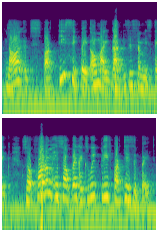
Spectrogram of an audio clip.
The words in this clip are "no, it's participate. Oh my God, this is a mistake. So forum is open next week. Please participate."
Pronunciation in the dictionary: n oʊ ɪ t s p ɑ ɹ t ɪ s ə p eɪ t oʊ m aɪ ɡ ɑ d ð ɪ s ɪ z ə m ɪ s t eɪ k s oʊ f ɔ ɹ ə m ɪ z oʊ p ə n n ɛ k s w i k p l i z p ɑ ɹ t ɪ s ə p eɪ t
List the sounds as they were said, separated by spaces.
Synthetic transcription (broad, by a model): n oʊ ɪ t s p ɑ ɹ t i s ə p eɪ t oʊ m aɪ ɡ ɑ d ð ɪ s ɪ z ə m ɪ s t eɪ k s oʊ f ɔ ɹ ə m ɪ s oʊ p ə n n ɛ k s w i k p l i s p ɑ ɹ t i s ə p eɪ t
